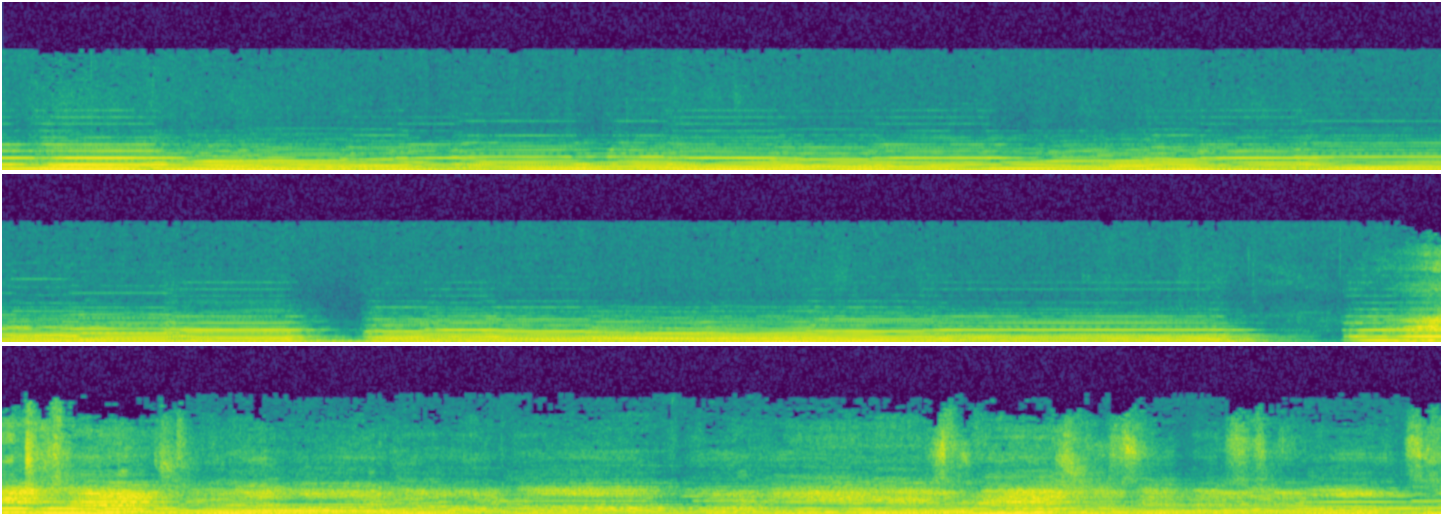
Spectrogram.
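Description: Church organ playing held chords, with brief breaks about twelve seconds in and again near eighteen seconds. After the second break, singing joins the organ.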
